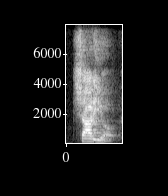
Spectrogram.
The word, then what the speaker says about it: Charyeok: CHARYEOK. That's the pronunciation that I heard.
